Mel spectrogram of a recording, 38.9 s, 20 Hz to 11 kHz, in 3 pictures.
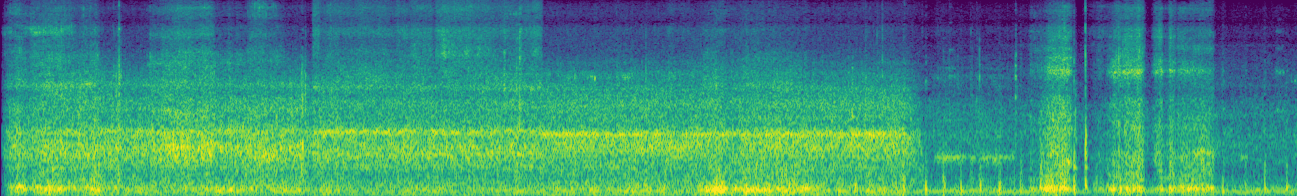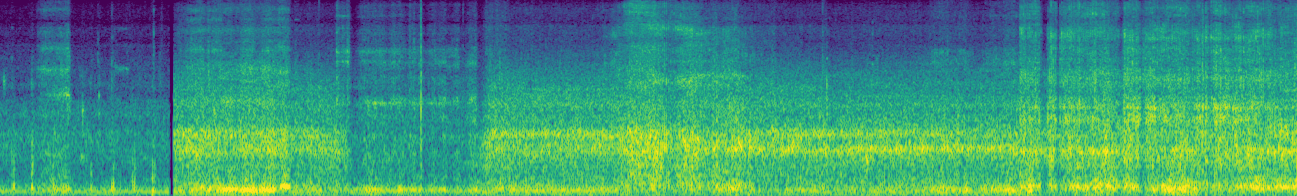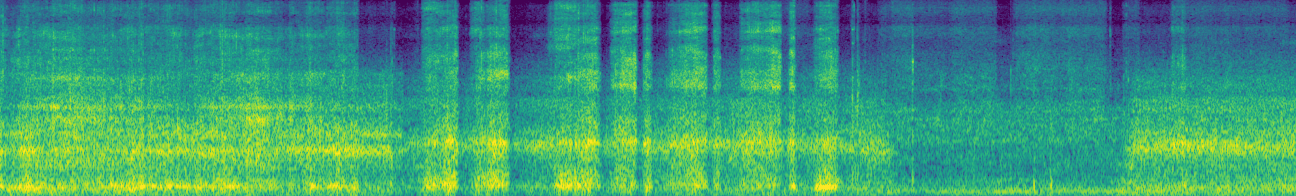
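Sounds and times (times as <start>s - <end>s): lathe whine: 17.1s - 36.0s, 37.0s - 38.9s.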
